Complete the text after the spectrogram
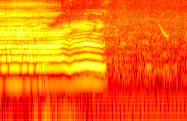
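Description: An electronic keyboard plays a sustained chord.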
